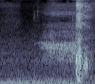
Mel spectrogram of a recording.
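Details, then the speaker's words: Single sharp, high-pitched sneeze from a newborn boy after a brief breathy build-up, shortly after drops were put in his nose before suctioning; he is still wheezing afterward. "Bless you. Oh yeah, get all that out. Good job."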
